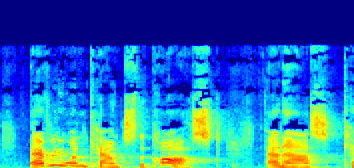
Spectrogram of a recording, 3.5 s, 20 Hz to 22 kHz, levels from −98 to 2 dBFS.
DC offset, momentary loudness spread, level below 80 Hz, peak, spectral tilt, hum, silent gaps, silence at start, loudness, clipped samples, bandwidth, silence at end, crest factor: under 0.1%; 8 LU; -58 dBFS; 0 dBFS; -1 dB/octave; none; none; 0.3 s; -18 LUFS; under 0.1%; 16.5 kHz; 0 s; 18 dB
